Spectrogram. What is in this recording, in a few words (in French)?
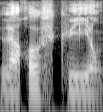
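"La Roche-Guyon", French, Paris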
